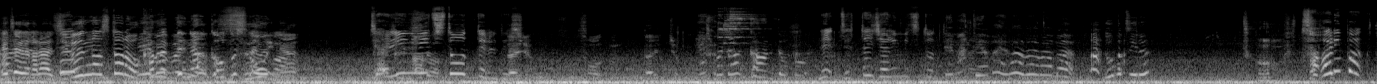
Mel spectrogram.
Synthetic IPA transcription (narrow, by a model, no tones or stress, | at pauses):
et͡ɕad̪akaɾad͡ʑibɯ̟̃nːo̞sɨ̥t̪oɾaokʰamat̪ːenãŋkaokoɕinoia | d͡ʑaɾʲĩmit͡ɕi̥t̪ot̪ːe̞ɾɯ̟d̪e̞ɕosod̪aiobnãŋkaand̪aone̞d͡ze̞t̪ːaid͡ʑaɾʲĩmmʲit͡ɕi̥t̪oːt̪ːesaamad̪oːbɯt͡sɨiɾɯ̟ | so | ksaβaɾʲipakɯ̥t̪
